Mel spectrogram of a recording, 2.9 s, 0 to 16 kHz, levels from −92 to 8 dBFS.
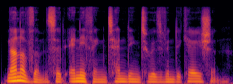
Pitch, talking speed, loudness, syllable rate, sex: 115 Hz, 185 wpm, -22 LUFS, 5.5 syllables/s, male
